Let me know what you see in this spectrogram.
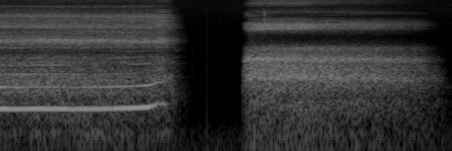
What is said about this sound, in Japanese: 大きく 息を吸って、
